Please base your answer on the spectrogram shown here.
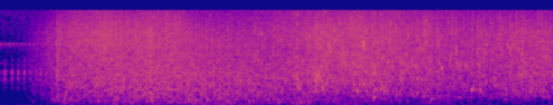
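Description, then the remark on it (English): A sudden roar of rushing water, the surging waves of the Red Sea parting, bursts in after a brief quieter moment and holds loud and steady throughout, with no voices. “And the Red Sea parting?”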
